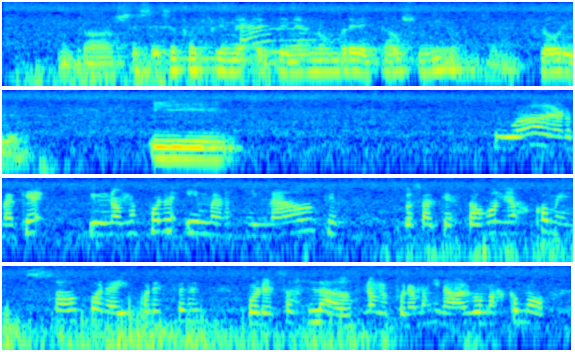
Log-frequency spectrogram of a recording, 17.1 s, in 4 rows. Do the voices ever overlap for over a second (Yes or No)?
No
